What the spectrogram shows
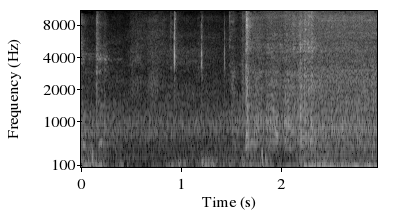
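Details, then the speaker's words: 2013 Mini Cooper S R56, about 44,000 miles, starting: short starter whirr, then catches cleanly and settles into a steady smooth low idle with no rattles or misfires; starts up nicely. "so as you can hear that starts up nicely"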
